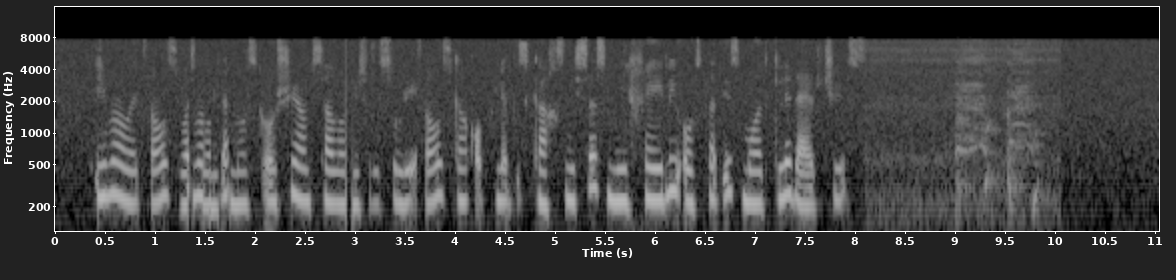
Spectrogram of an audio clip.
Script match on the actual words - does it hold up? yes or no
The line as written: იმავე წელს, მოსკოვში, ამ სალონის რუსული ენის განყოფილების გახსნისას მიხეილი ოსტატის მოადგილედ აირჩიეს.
no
